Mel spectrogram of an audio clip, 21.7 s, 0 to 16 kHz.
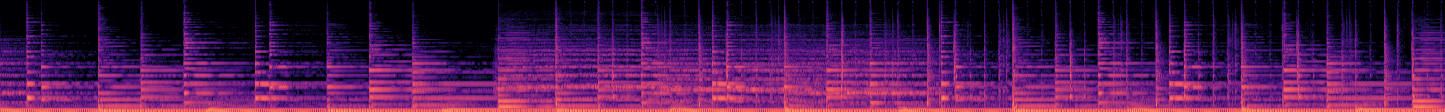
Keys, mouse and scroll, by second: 3.0 click, 3.9 click, 7.6 click, 8.3 F4, 9.7 F9, 11.4 click, 12.6 ctrl+o, 14.5-15.1 scroll down 1, 15.6 click, 16.7 click, 21.1 F4.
